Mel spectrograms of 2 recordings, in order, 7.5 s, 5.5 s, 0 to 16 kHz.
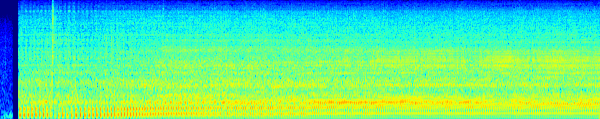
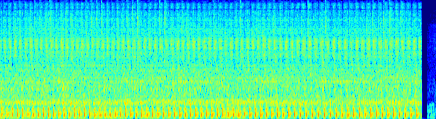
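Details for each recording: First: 1964 Honda S90 single-cylinder after trying to stop a fuel leak and refitting the carb throttle slide: fires up and runs with a ragged, uneven beat and no clean steady idle; running rough, worse than the day before. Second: 1964 Honda S90 out of storage: small single revs with a quick, crisp, even beat for several seconds, then shutoff; runs cleanly and sounds healthy.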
